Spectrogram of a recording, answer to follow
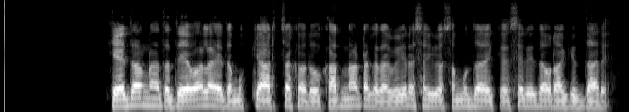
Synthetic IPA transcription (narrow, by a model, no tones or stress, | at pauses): kɛːd̪ɐɾɐnaːt̪ɐd̪ɛːʋaːlaːjɐd̪ɐmukʰjɐːɾt͡ʃɐkɐɾukɐɾnaːʈɐkɐd̪ɐʋiːɾɐʃɐjʋɐsɐmud̪aːjɐkeʃɐɾid̪ɐʋɾaːɡid̪ːaːɾe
